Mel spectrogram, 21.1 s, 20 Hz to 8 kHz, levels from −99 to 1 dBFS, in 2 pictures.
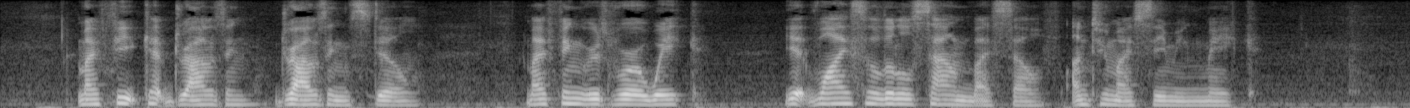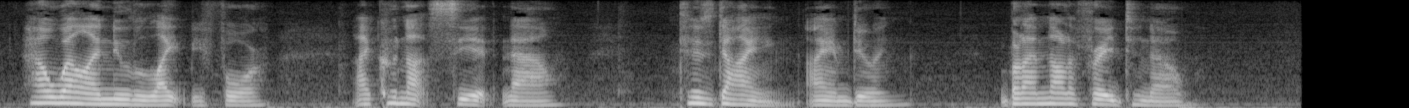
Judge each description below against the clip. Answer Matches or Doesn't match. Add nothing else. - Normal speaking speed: Doesn't match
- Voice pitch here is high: Doesn't match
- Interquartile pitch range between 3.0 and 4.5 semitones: Matches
